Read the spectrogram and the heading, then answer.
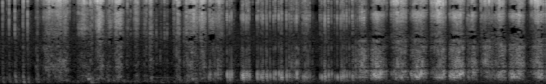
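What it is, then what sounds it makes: Croc-embossed faux leather handbag. Long nails scratch rapidly across a black croc-embossed faux leather handbag, first lying flat and then with its side panel held upright. The fast, uneven scratching comes in dense rasping bursts with a gritty mid-range body and bright hiss, growing fuller and louder in the second half. A fan hums steadily in the background.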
